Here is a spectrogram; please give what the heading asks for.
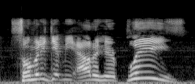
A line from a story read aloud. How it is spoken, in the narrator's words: he yelled through the small aperture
